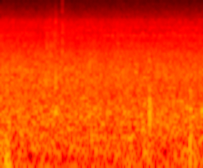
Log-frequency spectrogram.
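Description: Steady rush of flowing river water, with a couple of faint footsteps on a dirt path.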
